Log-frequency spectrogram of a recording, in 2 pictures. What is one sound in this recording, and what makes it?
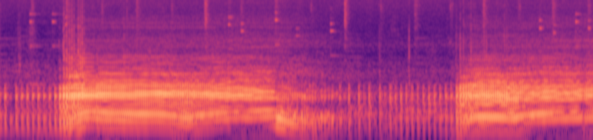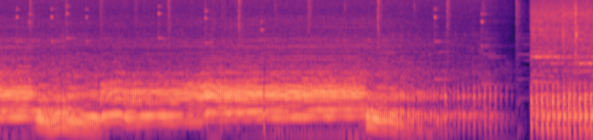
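A motorcycle engine revs up and accelerates, rising and falling as it rides.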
